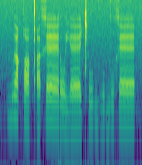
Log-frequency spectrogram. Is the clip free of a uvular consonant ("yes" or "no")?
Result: no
